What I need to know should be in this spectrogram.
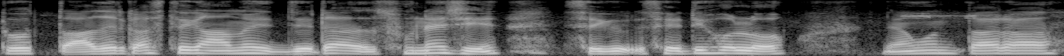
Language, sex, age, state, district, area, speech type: Bengali, male, 18-30, West Bengal, North 24 Parganas, rural, spontaneous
